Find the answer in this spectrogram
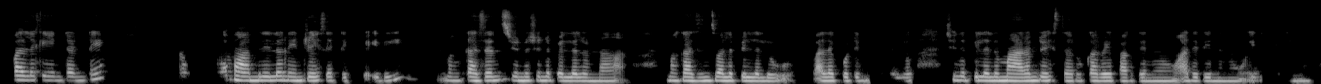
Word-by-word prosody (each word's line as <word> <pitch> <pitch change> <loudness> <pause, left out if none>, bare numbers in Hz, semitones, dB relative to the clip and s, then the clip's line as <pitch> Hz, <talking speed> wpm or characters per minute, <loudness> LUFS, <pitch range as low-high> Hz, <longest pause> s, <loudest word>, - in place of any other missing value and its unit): వాళ్ళకి 200 -1 0
ఏంటంటే 180 +4 -5 1.2
మా 195 - -4
ఫ్యామిలీలో 185 0 +4
నేను 175 0 +2
చేసే 175 0 +1
టిప్ 160 - -12
ఇది. 170 +2 -4 0.6
మా 180 - -3
కజిన్స్ 180 +4 +2
చిన్న 175 -1 +2
చిన్న 180 0 +1
పిల్లలున్న, 165 -1 +2 0.7
మా 180 - +1
కజిన్స్ 170 0 +3
వాళ్ళ 170 -1 +5
పిల్లలు, 160 -2 +2 0.4
వాళ్ళకి 170 0 +3
పుట్టిన 165 0 -2 0.2
పిల్లలు - - -10 0.4
చిన్న 190 -3 -1
పిల్లలు 175 -1 +4
మారం 170 +1 +5
చేస్తారు 170 -2 -2
కరివేపాకు 165 -1 +1
తినను, 155 0 0 0.2
అది 165 0 0
తినను, 155 -1 -1 0.2
ఇది 170 - -13 0.2
తినను 160 0 -6
170 Hz, 135 wpm, -24 LUFS, 165-180 Hz, 1.2 s, వాళ్ళ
